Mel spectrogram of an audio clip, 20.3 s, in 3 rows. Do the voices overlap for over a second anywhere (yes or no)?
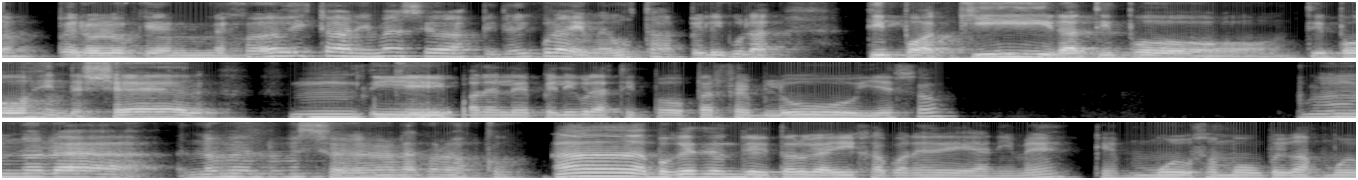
no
